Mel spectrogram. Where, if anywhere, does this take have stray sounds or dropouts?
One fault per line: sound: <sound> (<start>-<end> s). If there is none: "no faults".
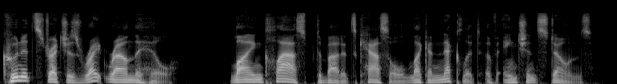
no faults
